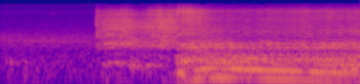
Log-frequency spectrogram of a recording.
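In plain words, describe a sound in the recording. A pickup truck engine starts with a roar.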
